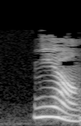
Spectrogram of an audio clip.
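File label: "niang", fourth tone, Mandarin Chinese pinyin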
